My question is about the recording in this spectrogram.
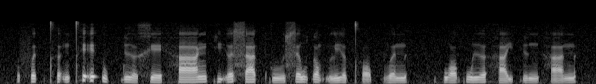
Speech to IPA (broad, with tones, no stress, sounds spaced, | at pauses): f ə˦˥ t̚ t̪ʰ ə̰˧˥ n t̪ʰ ḛ˧˥ ʔ u˨˩ p̚ ɗ ɨ˧˩ ə̯ x e˨˩ h aː˨˦ ŋ k ḭ˧˥ ə̯ s a˦˥ t̚ k u˨˦ s ə˧ w ɗ ɔ̰˧˨ m l i˨˦ ə̯ t̪ʰ ɔ˨˩ p̚ v ə˧ n | h w ɔ˨˦ k w ɨ˨˦ ə̯ h a˧˩ j ɗ ɨ˨˩ ŋ h a˨˦ n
